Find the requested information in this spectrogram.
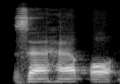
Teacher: jangan sampai ada anginnya ya, jangan qa, tapi dia itu tertahan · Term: Tertahannya udara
